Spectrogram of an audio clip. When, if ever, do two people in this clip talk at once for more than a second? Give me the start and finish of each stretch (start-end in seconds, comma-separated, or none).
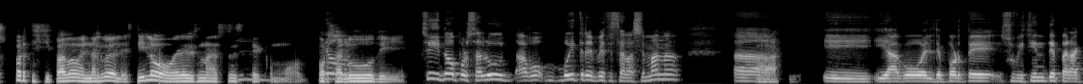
2.3-3.7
